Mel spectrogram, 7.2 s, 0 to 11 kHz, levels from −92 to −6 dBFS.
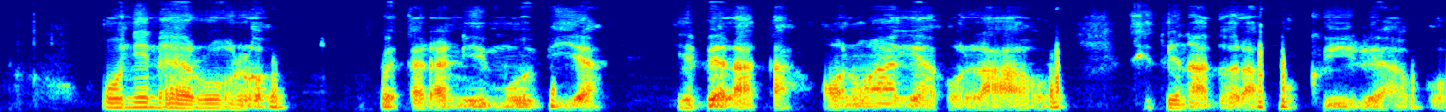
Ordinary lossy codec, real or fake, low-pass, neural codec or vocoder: none; fake; none; vocoder, 22.05 kHz, 80 mel bands, HiFi-GAN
